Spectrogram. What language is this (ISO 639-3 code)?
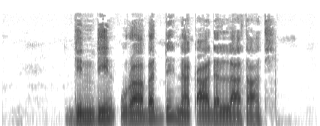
orm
